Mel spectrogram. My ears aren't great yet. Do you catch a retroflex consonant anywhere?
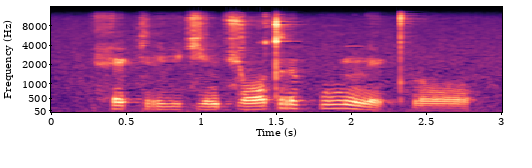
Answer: no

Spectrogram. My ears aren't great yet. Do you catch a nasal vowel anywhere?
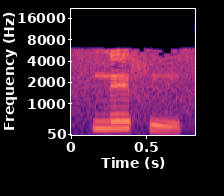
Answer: yes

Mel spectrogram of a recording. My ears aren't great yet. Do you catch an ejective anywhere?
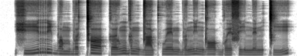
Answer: no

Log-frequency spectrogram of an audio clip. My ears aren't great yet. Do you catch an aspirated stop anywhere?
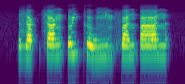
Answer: no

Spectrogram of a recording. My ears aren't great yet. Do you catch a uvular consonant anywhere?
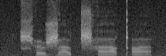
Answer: yes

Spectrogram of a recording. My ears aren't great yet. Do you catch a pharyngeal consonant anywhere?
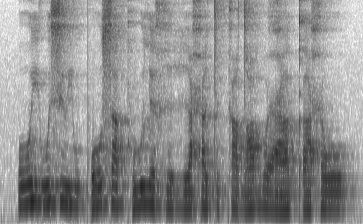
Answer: yes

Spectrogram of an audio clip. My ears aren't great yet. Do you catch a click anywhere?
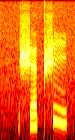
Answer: no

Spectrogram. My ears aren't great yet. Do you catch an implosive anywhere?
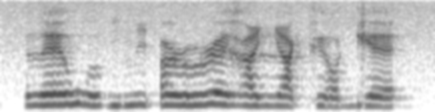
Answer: no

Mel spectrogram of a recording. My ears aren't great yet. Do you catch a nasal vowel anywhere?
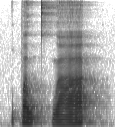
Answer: no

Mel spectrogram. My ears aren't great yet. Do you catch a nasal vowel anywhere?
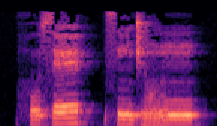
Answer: yes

